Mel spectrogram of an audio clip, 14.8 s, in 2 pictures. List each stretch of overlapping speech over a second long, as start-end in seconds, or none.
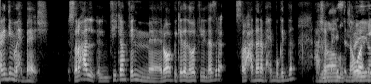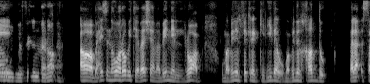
6.4-7.8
